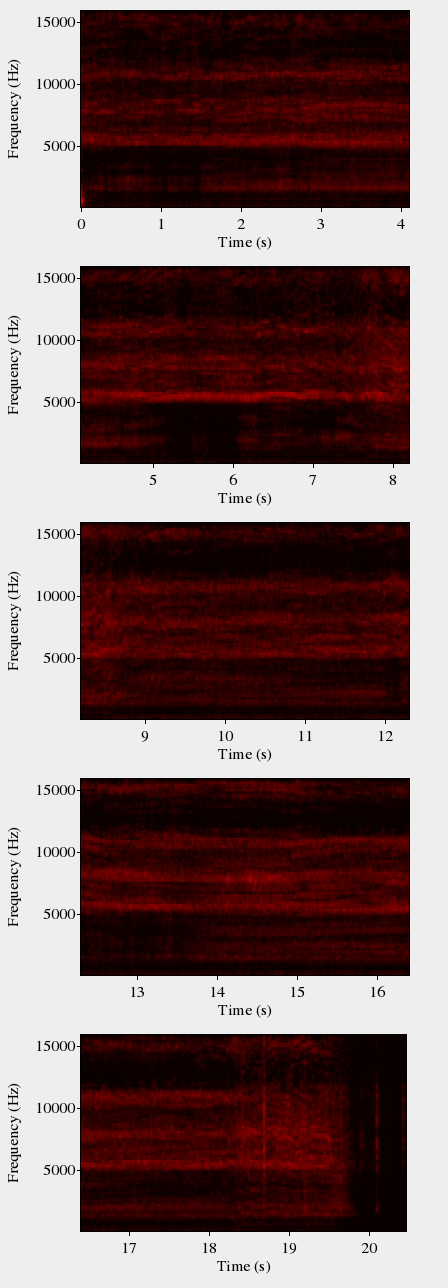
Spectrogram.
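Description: Handheld butane torch flame running with a steady hiss as it is passed over wet acrylic pour paint to bring cells up to the surface. It stops right at the end.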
